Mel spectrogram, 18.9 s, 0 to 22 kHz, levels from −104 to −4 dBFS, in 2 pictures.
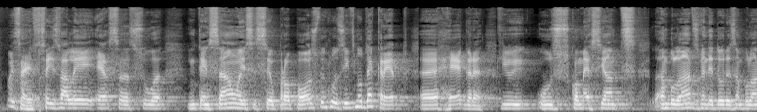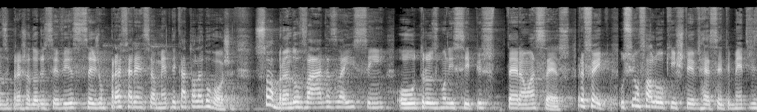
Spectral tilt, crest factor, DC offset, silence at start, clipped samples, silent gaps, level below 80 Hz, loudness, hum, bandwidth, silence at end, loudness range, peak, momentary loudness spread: -5 dB/octave; 16 dB; under 0.1%; 0.1 s; under 0.1%; none; -56 dBFS; -17 LUFS; none; 17 kHz; 0 s; 1 LU; -2 dBFS; 6 LU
